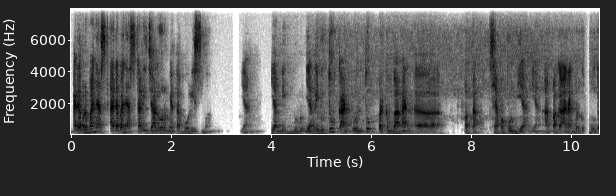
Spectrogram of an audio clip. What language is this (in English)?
Indonesian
